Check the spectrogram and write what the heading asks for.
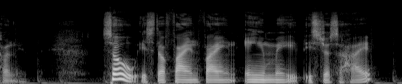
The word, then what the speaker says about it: Fifine: Though it spells Fifine, based from what I researched, the correct pronunciation is Fifine.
